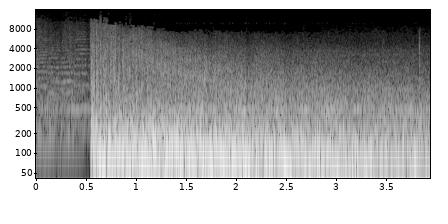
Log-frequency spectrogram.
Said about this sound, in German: im Norden der Theresienwiese und um 22.19 Uhr geht die Bombe hoch.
